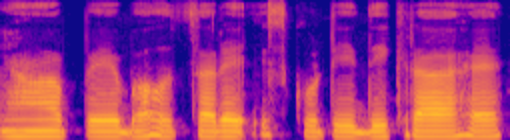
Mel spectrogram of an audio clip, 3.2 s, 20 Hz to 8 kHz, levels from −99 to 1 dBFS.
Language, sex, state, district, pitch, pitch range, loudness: Hindi, male, Jharkhand, Palamu, 115 Hz, 115-120 Hz, -19 LUFS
